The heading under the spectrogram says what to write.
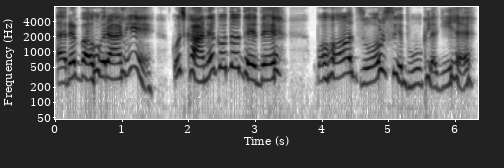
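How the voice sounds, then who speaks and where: A woman's voice: sits high, very animated, slow pace, dry recording, studio quality, heavily acted. A woman voicing a scheming, meddling older aunt in a Hindi story, taunting and insinuating with a sly sweetness. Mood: demanding. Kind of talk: dramatized Hindi moral story.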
